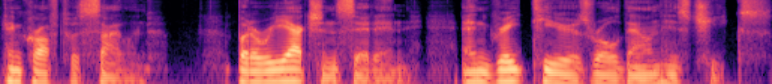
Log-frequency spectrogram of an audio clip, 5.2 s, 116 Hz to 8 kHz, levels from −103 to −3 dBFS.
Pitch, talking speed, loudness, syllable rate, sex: 90 Hz, 175 wpm, -20 LUFS, 4.5 syllables/s, male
